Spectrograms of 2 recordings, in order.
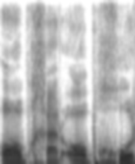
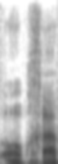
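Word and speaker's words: آبخور: The term pronounced "ābkhar" is really "ābkhor" but is read "ābkhar" to ryhme with "shekar" in the next hemistich.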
